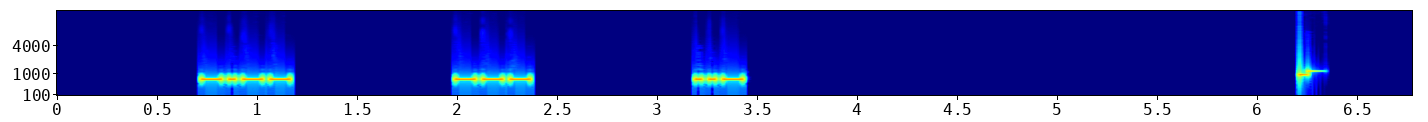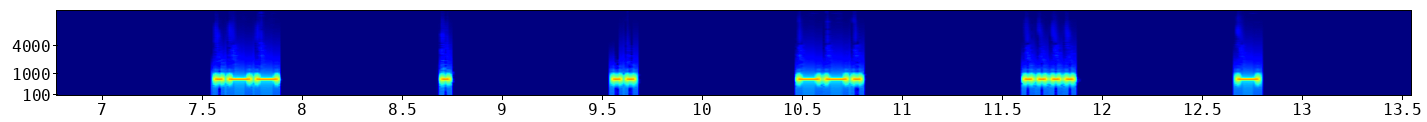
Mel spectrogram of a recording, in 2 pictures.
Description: Morse code, heard as a keyed tone, about 36 wpm, spaced as for 10 wpm, 700 Hz. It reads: YOU WEIGHT
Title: 8x Character Spacing - Top 500 Words - 35wpm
